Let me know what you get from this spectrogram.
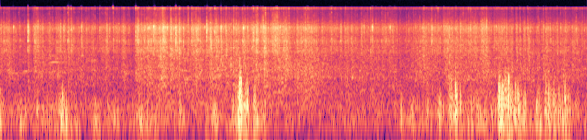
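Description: Rain falling as a shower begins, a steady hiss, with gusts of wind buffeting the microphone several times, the strongest about three and a half seconds in and again near the end.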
